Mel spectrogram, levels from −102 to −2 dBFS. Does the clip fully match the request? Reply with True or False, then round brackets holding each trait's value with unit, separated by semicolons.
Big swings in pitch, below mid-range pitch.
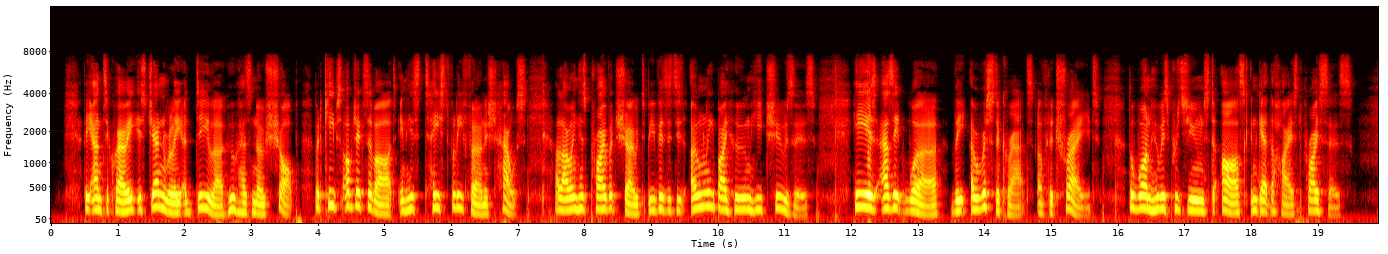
False (5.7 semitones; 150 Hz)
